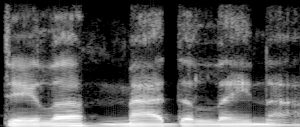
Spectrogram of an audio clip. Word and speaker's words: Della Maddalena: listen guys listen listen people listen it's jack dala madalena i'm going to spell it for you jack you know jack and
